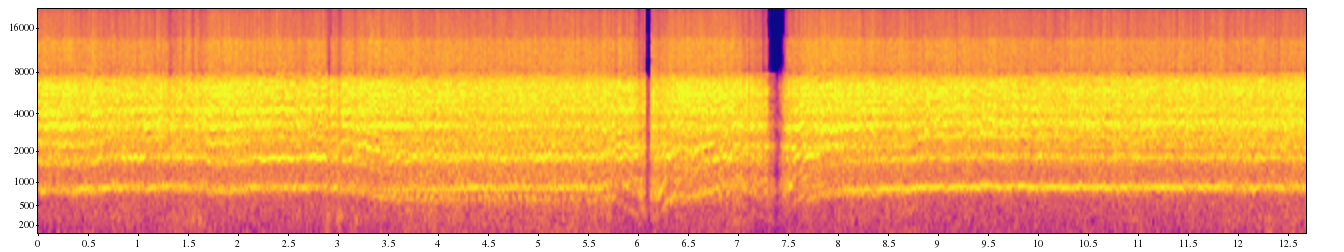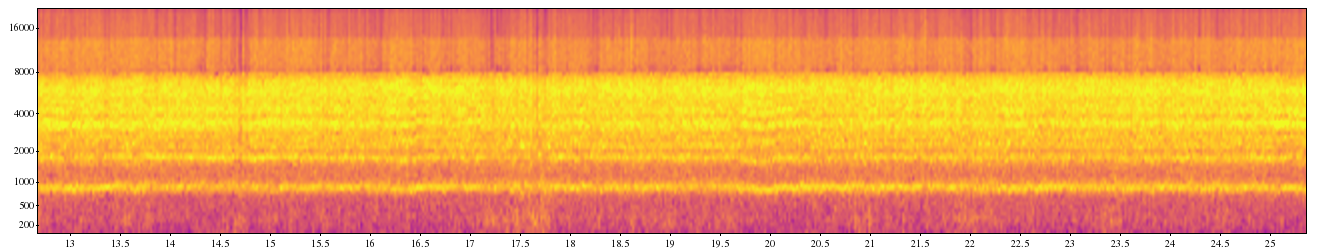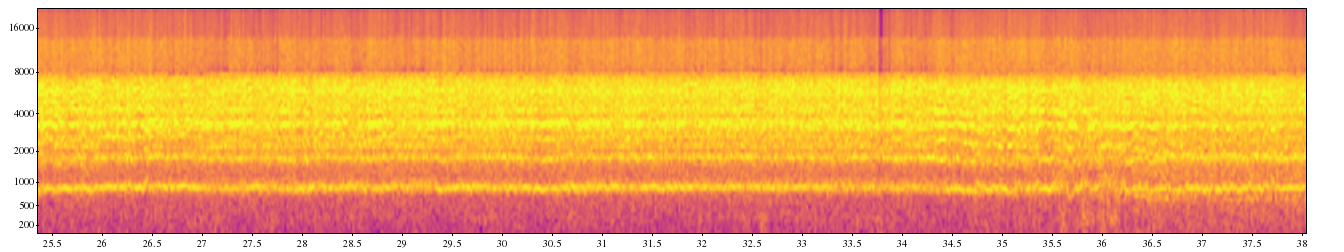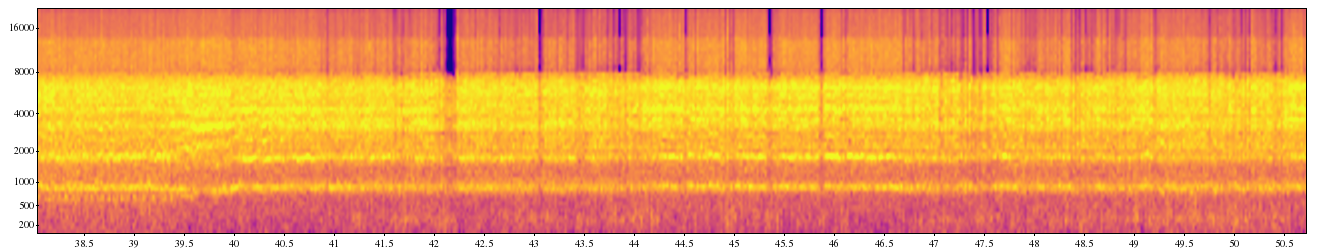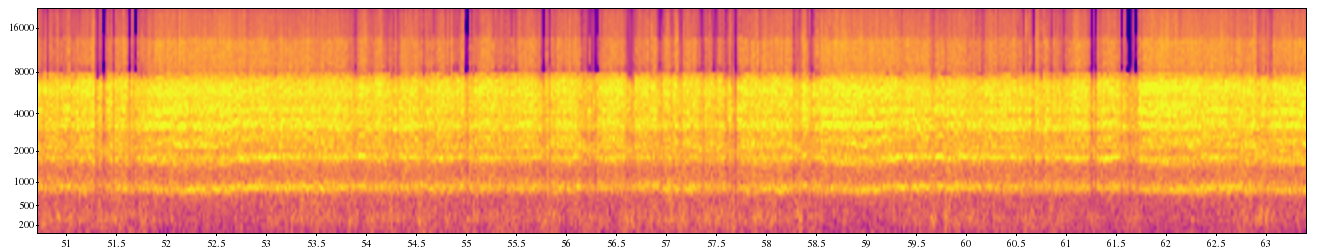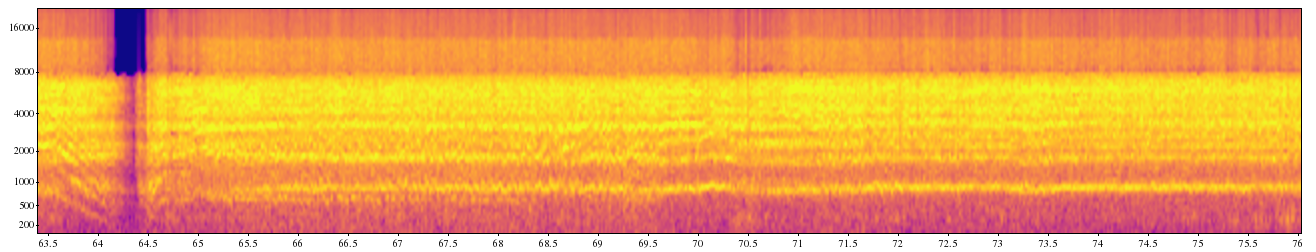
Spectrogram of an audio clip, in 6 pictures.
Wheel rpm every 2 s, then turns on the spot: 220, 220, 180, 100, 200, 240, 230, 230, 230, 230, 230, 230, 230, 230, 230, 230, 240, 220, 200, 200, 230, 240, 230, 230, 230, 230, 220, 230, 230, 230, 230, 200, 130, 190, 190, 220, 230, 230.
none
